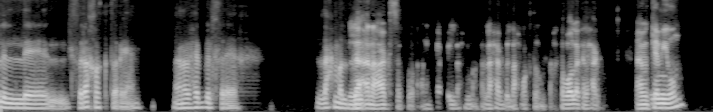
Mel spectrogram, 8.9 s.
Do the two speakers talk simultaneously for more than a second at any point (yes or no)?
no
